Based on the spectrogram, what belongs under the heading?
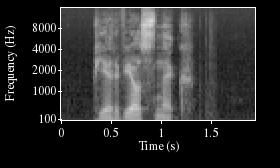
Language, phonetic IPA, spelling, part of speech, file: Polish, [pʲjɛrˈvʲjɔsnɛk], pierwiosnek, noun, Pl-pierwiosnek.ogg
